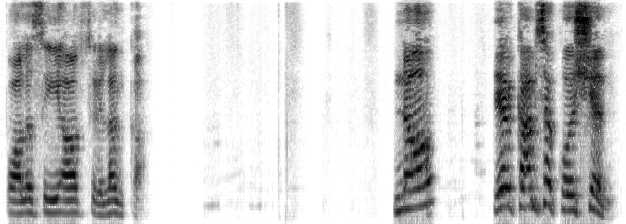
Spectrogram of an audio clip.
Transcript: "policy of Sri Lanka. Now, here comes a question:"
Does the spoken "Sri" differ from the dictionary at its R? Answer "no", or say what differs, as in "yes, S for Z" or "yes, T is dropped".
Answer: no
